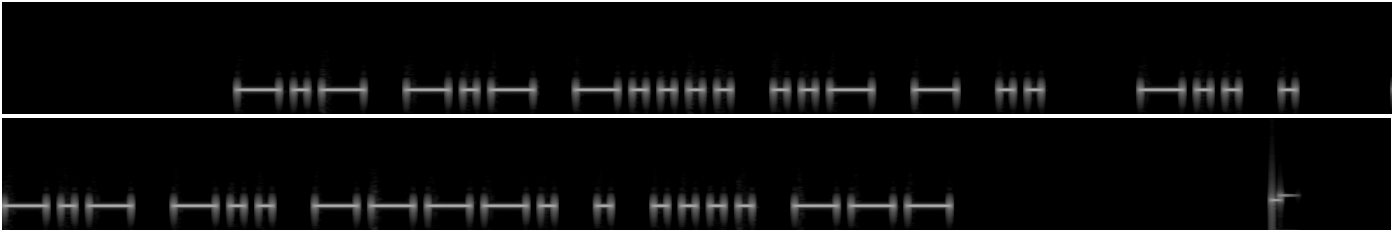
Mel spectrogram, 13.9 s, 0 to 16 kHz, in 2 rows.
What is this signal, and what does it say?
Morse code, heard as a keyed tone, about 17 wpm, 700 Hz. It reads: KK6UTI DE KD9EHO
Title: USA Callsign DE Callsign 17wpm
